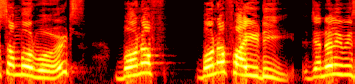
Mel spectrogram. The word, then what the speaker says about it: bona fide: me give you some more words born of bona fide e generally we say one of ie it's not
